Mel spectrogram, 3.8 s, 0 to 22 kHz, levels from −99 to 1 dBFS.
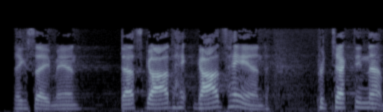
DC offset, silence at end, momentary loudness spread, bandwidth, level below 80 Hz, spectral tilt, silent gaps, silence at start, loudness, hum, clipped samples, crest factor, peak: under 0.1%; 0 s; 9 LU; 8 kHz; -76 dBFS; 0.5 dB/octave; none; 0.15 s; -38 LUFS; none; under 0.1%; 24 dB; -16 dBFS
